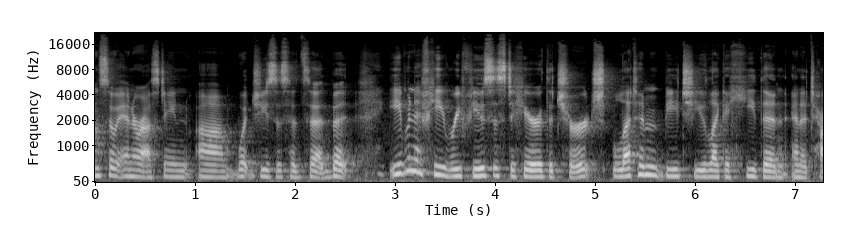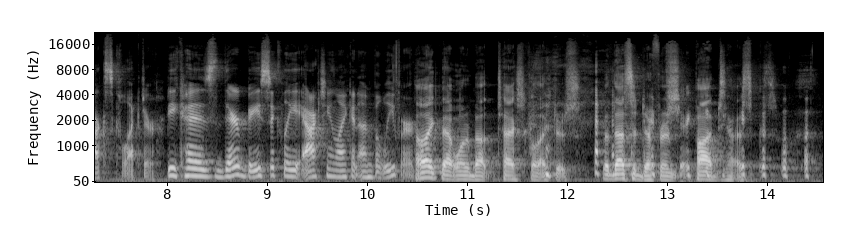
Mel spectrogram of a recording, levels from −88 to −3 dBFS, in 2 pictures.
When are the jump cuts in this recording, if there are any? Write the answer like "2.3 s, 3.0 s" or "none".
8.0 s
